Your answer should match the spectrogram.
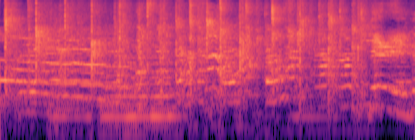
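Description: The end of a song: a voice singing over fast, rhythmic hand clapping.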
